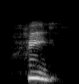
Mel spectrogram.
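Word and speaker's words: fils: A pronúncia vai continuar igual no singular e no plural, mas nesse caso específico a gente não pronuncia o L e a gente vai pronunciar o S no final, tá?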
